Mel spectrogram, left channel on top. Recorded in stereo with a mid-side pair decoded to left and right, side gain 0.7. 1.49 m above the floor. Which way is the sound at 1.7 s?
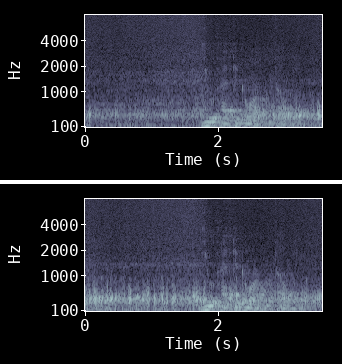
5° right.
